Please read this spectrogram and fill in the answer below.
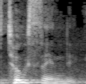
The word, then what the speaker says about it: Tosin: Like I shared in the morning service, my favorite is, because my name is Tosin, you get my name gets butchered and it comes out as Toxin is good.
